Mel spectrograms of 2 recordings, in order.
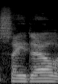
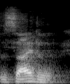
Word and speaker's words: Seydel: yeah um Choice yes zaida is the first choice good whenever in the UK we never know how to pronounce it everybody's calling it Seidel and side we say we say just zeidel but I think the first syllable is a little bit more than the last one so in in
